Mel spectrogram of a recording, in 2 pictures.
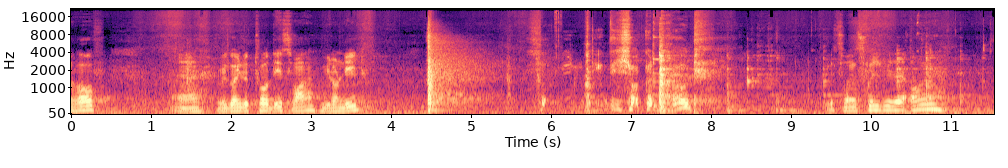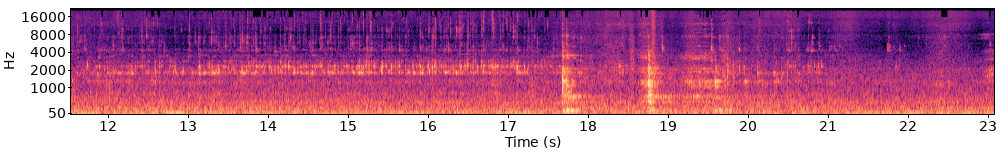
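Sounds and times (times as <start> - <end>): hydraulic oil dripping: 4.2 - 23.0
sharp knocks: 4.4 - 5.3.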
